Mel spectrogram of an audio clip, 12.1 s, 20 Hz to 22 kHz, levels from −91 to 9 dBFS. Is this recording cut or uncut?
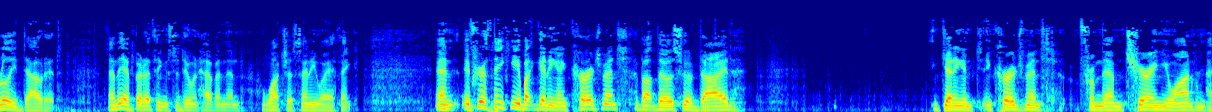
cut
